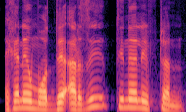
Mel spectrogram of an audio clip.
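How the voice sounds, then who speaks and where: A man with a Bangladeshi Bengali accent teaching Quran reading, spelling out letters and drawing out chanted words slowly. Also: on the high side, mellow, no echo, studio quality. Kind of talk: slow recitation lesson.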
